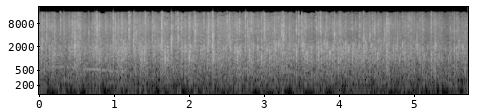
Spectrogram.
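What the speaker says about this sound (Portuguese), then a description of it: "Vamos dar uma salva de palmas ao Senhor." A church congregation claps together in a sustained, even round of applause, a dense steady patter of many hands filling the room without pause.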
